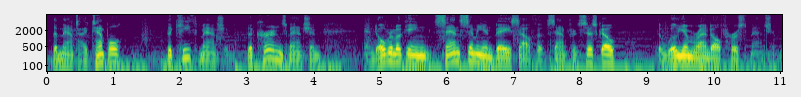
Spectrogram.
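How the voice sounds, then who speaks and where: A man's voice: fairly low pitch, very animated, measured pace, darkish tone. A man narrating a scripted documentary in a folksy, conversational storytelling way. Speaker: narrator and host. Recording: music behind narration.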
